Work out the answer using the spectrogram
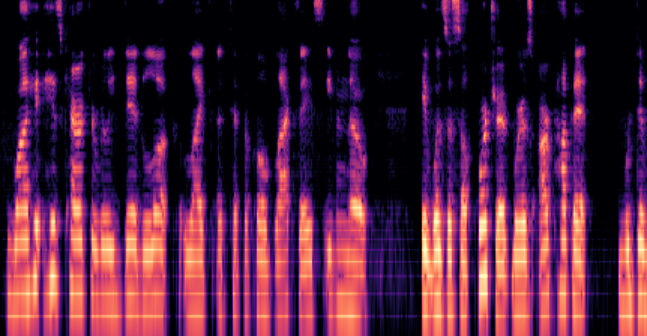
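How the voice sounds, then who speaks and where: A woman's voice: low voice, a little mellow. A woman speaking as an interview guest about her theatre work, earnest and emphatic as she thinks aloud. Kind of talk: reflective interview talk.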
